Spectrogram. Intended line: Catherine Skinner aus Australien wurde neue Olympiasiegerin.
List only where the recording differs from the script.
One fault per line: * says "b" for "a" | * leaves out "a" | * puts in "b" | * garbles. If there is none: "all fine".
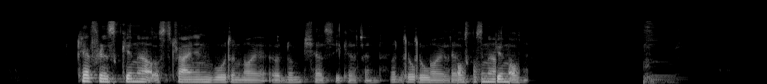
* leaves out "aus"
* garbles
